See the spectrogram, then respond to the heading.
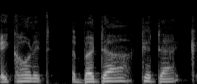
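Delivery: big, high, belted-out voice. Trying out how Trump would say a word, in a Donald Trump impression. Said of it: "how would Trump say badakadak? I'll give it a shot".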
